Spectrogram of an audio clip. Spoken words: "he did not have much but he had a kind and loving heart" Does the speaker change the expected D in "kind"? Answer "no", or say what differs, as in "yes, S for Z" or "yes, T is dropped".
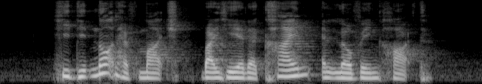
no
